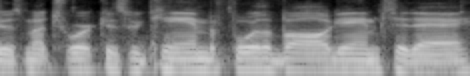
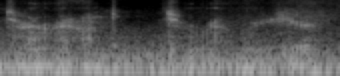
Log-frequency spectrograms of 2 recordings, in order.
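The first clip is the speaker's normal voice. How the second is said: unvoiced whisper of directions; whispered turn instructions; 17 dB quieter than usual. Real, not acted. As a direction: breathe it out under your breath.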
